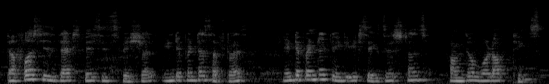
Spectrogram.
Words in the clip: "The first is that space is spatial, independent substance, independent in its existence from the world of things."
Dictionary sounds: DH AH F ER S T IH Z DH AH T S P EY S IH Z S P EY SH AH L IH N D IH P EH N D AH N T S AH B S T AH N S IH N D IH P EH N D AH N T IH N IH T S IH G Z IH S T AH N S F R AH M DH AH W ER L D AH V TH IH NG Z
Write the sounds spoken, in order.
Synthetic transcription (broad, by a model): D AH F ER S T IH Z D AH T S P EY S IH Z S P EY SH AH L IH N D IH P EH N D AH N S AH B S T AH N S IH N D IH P EH N D AH N T IH N IH T S IH G Z IH S T AH N S F R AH M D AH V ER D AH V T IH NG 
